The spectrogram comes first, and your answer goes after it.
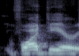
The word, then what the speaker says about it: voir dire: So voir dire is two things. Say that again for me. I want to. Voir dire. I'm never going to be able to pronounce that. VOIR. Voir dire. French, voir dire.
